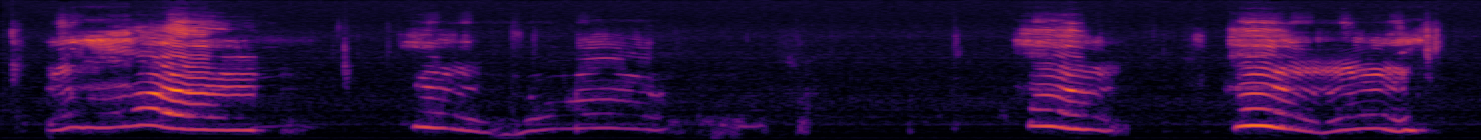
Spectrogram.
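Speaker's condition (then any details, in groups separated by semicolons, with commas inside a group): Cerebral palsy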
